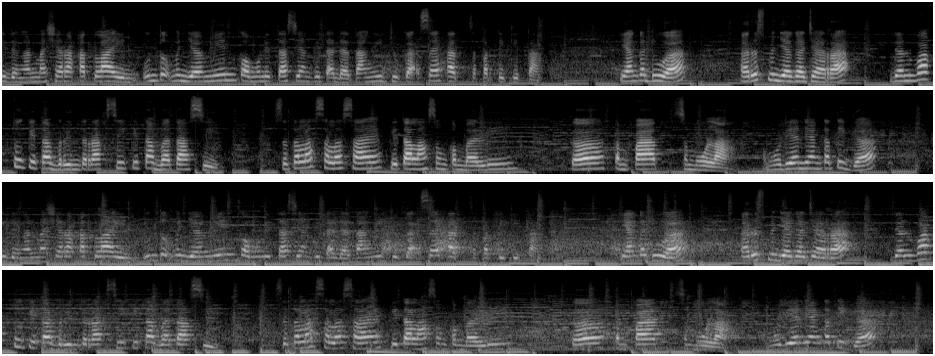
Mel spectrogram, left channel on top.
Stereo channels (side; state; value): both; normal; correlation 0.82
